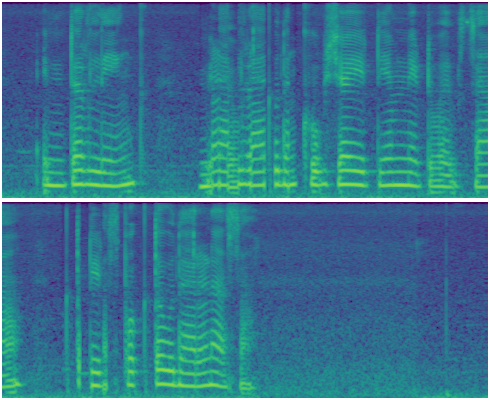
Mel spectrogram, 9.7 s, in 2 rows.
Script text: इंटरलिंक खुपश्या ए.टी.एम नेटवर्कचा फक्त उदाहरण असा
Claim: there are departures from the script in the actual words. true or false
true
